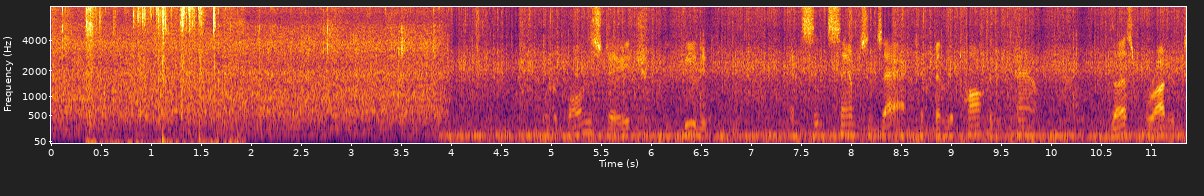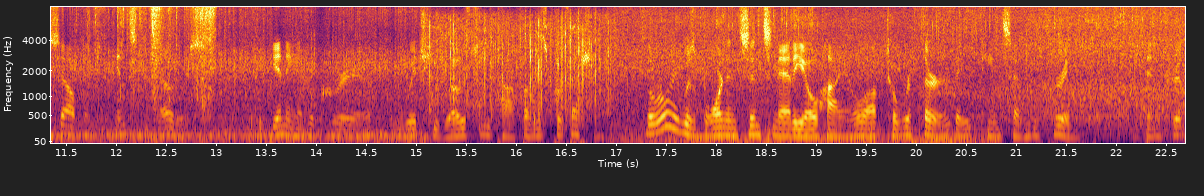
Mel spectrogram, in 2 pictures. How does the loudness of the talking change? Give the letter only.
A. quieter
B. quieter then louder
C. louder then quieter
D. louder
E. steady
D.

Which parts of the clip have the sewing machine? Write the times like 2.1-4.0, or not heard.
not heard.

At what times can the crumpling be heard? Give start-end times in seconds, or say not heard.
0.3-1.9, 11.8-13.1, 17.8-19.1.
